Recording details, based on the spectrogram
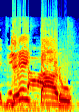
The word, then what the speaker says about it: Keitaro: Mas enfim, o Keitaro, que é o personagem principal... – Não, calma aí. Ó, vamos lá que a gente gosta de uma pronúncia certa aqui no United Cast. É Geitaro.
